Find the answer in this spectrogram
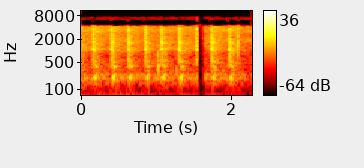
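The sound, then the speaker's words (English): Someone knocks on a door in a steady series of firm, hollow raps, about two per second, with a brief pause partway through and no voices. “The door.”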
